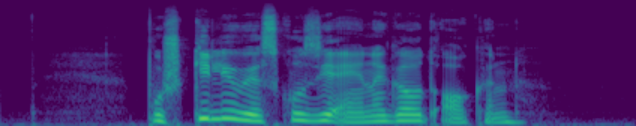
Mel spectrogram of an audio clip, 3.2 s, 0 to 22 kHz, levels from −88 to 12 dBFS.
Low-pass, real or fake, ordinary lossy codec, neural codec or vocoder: 19.8 kHz; real; none; none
